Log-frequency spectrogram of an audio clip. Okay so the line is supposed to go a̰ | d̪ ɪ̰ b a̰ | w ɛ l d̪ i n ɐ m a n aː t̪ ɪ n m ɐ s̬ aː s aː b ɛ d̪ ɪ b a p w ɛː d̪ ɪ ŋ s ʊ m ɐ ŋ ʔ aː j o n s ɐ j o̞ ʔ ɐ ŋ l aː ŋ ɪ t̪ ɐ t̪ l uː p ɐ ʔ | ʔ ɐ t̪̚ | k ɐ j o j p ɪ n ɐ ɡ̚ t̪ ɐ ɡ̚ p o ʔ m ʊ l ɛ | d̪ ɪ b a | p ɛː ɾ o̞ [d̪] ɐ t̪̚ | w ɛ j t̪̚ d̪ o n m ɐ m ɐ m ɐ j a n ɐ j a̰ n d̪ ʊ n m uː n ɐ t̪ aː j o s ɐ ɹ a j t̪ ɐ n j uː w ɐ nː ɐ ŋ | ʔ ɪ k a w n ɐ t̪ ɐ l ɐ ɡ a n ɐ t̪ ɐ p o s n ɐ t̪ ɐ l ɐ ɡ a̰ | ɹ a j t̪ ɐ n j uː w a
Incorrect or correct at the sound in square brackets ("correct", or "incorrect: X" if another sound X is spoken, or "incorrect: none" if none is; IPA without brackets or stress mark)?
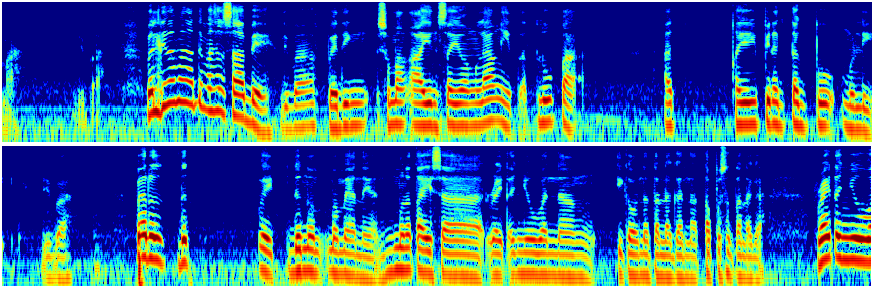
correct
